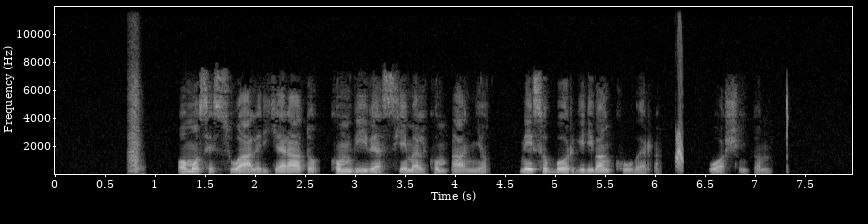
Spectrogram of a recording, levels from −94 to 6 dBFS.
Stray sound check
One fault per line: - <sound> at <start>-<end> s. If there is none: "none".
- squeak at 0.7-0.9 s
- chirp at 6.2-6.3 s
